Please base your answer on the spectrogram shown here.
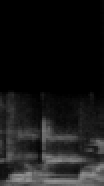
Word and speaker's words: morning: Morning. Boleh R-nya R-nya gak usah terlalu jelas. Good morning. Good morning. Good morning. Boleh R-nya dipakai enggak juga enggak masalah.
